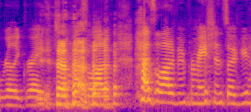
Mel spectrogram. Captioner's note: laughter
